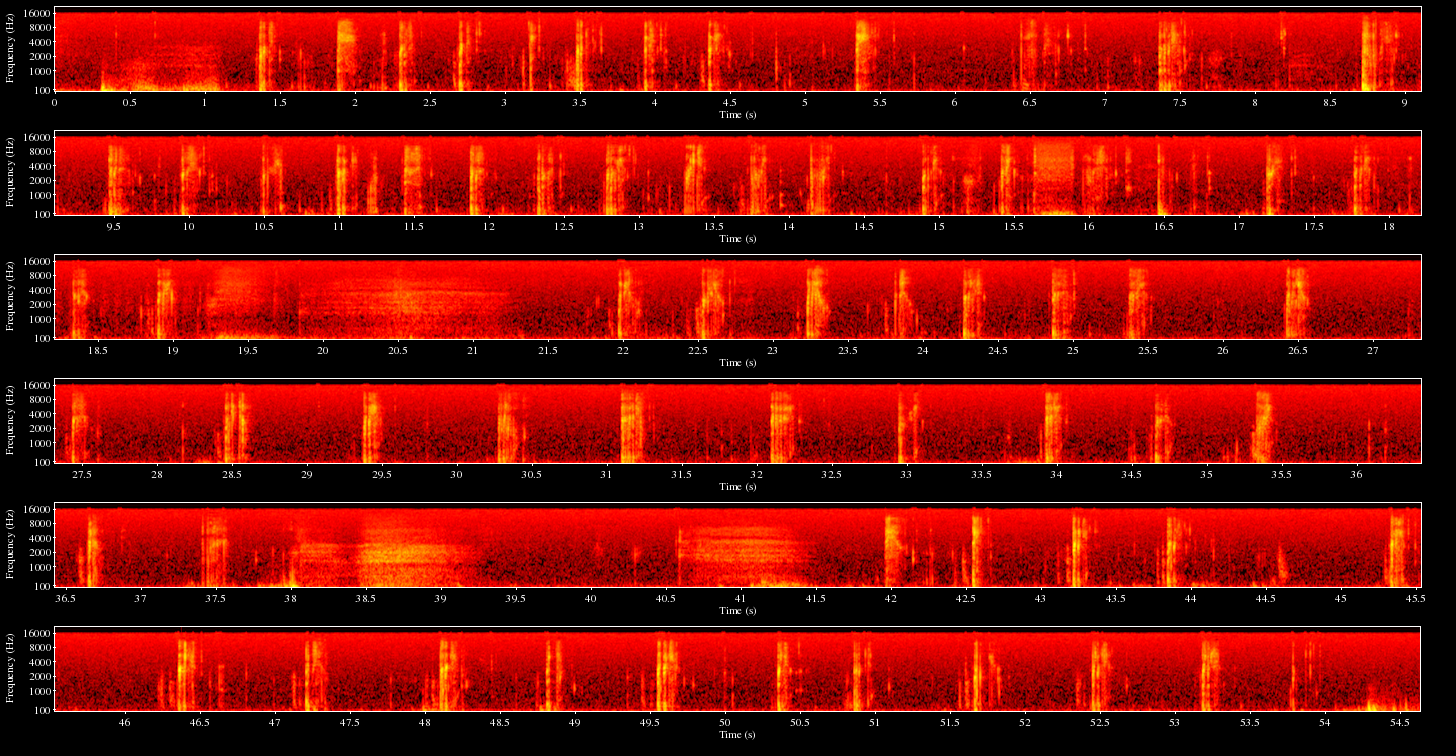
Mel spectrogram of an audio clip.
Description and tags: Me making a series of wet, ploppy squishy noises with my mouth. Punctuated by an occasional breath. Made to use as footsteps through squishy mud.
foley, mud, wet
